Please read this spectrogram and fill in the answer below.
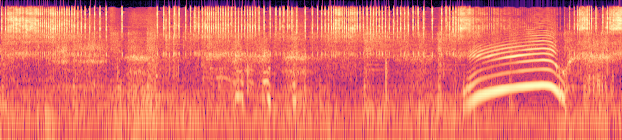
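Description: A Johnny Morris Signature Series spinning reel works under the load of a hooked lake trout, giving a steady mechanical whir with ratchet-like clicking. About five seconds in, a person lets out a loud, drawn-out vocal call that rises and then falls in pitch over about a second.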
